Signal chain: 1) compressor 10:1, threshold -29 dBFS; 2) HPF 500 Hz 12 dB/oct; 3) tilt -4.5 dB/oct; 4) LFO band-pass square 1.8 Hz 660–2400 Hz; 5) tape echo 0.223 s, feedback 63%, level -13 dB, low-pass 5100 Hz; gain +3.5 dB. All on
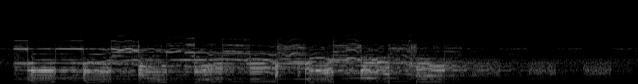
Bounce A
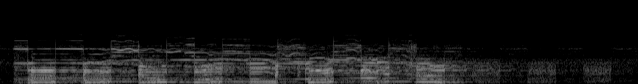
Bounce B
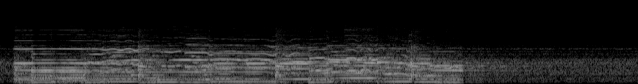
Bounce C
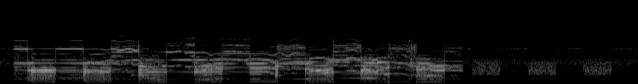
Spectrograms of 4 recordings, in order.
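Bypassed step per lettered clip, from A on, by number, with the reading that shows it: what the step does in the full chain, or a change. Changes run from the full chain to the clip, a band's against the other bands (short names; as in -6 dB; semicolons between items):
2, 125 Hz band +24.5 dB; 4, 125 Hz band +17.0 dB; 5, echo-to-direct -33.5 dB to none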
